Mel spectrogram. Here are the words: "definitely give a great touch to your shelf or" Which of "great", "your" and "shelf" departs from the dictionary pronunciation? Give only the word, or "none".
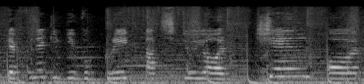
shelf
